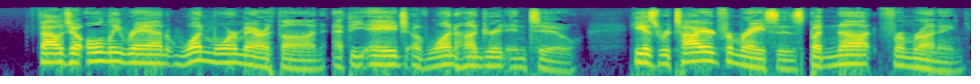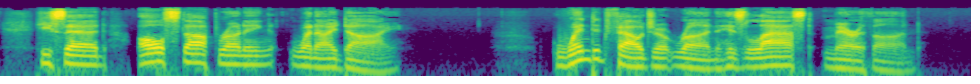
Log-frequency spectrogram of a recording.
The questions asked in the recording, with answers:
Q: When did Fauja run his last marathon?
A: He ran his last marathon at the age of 102.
